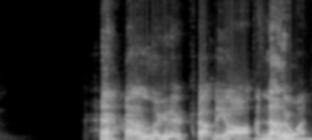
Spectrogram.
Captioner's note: laughs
